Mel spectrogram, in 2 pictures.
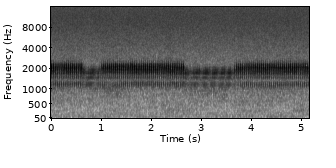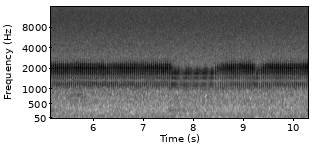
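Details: A European nightjar churrs near dusk at Clumber in a long, unbroken mechanical trill, dropping briefly to a lower pitch every few seconds before rising back again.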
